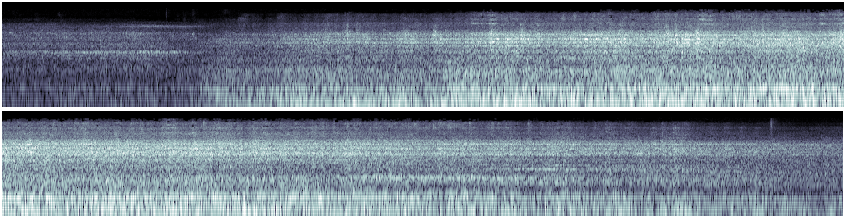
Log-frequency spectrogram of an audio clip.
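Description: Electric train running past, its low rumble swelling about three seconds in and easing off near the end, with a faint high whine above it.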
